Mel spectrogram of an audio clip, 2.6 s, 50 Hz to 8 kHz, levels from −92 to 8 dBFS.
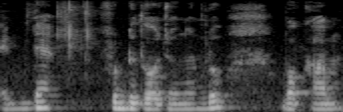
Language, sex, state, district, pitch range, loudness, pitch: Tulu, male, Karnataka, Dakshina Kannada, 140-165 Hz, -29 LUFS, 150 Hz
